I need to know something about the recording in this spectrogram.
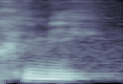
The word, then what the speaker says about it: Himy: Non, pour Michael Imi, si je prononce bien, H-I-M-Y, Imi, ou Chimi, parce qu'on peut le prononcer de deux façons, je pense que c'est Imi.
